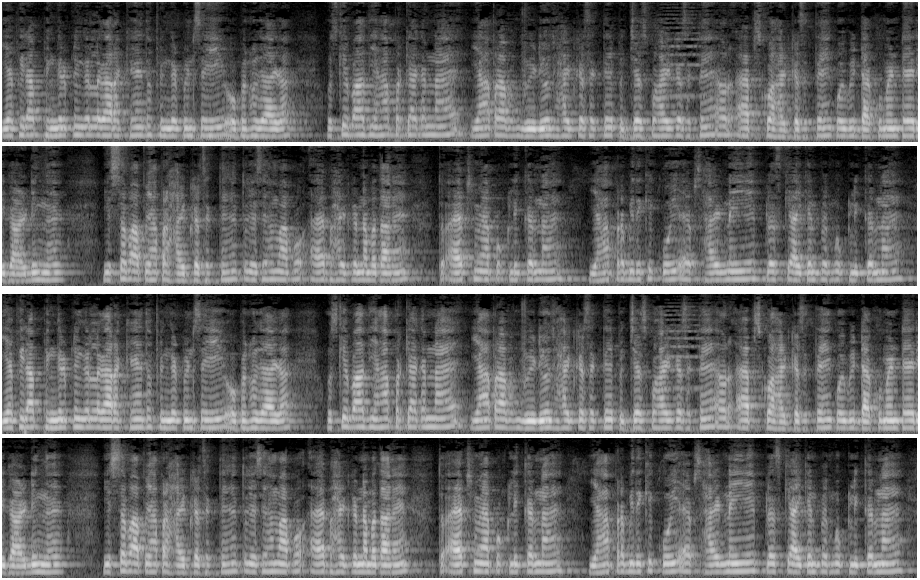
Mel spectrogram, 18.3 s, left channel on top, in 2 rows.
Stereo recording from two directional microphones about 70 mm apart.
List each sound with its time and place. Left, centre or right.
0.0 s a man's voice: right; by 1.5 s centre
1.6 s a man's voice: centre
1.9 s a man's voice: centre
5.2 s a man's voice: right
5.8 s a man's voice: centre
6.5 s a man's voice: centre
6.8 s a man's voice: centre
11.5 s a man's voice: centre
11.8 s a man's voice: centre
12.3 s a man's voice: centre
13.7 s a man's voice: centre
17.4 s a man's voice: centre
